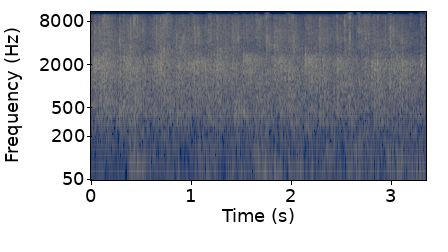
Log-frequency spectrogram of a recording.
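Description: An audience applauds steadily, a dense wash of many hands clapping at an even, sustained loudness throughout, with no voices rising above it.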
